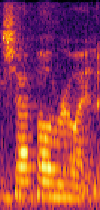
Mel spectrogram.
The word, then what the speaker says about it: Chappell Roan: to pronounce her name say it for me Chapel Rowan it's Chapel bab Chapel ruin okay Chapel ruin okay that's how you say it Chappelle rone and yet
